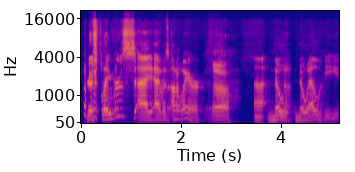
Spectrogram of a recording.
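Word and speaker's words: Noel Vi: Noel V is the pronunciation, by the way.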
